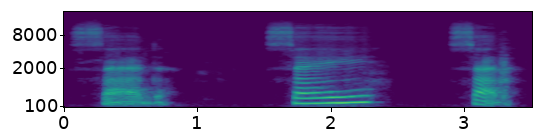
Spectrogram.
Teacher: So this A-I, it actually sounds a lot more like an E, this short E sound.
